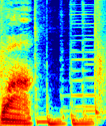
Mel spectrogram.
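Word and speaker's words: は: particle wah particle wah in writing it is ha in hiragana but is pronounced as wah it is a topic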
